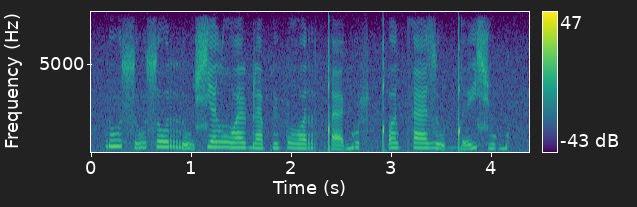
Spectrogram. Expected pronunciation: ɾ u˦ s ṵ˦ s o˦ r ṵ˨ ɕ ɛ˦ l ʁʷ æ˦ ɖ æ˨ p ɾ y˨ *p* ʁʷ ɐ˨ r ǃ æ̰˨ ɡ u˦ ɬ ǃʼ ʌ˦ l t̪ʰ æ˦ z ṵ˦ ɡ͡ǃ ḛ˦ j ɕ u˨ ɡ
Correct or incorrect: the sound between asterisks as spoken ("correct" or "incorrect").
correct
